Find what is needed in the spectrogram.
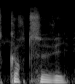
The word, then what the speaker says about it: Courchevel: Et le nom de Courchevel, en fait, il est tiré d'un lieu-dit qui s'appelle Courchevel, mais qui lui-même, en patois local savoyard, euh, se prononce Cortsevé.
